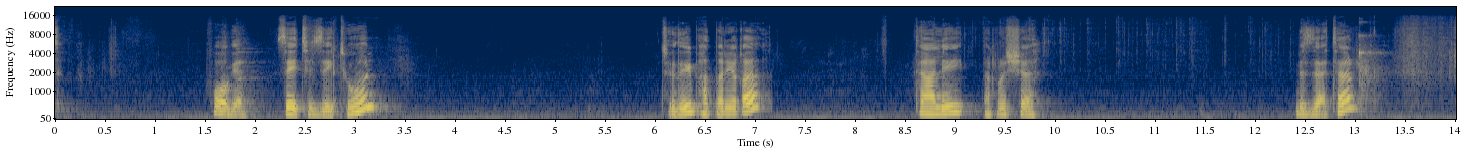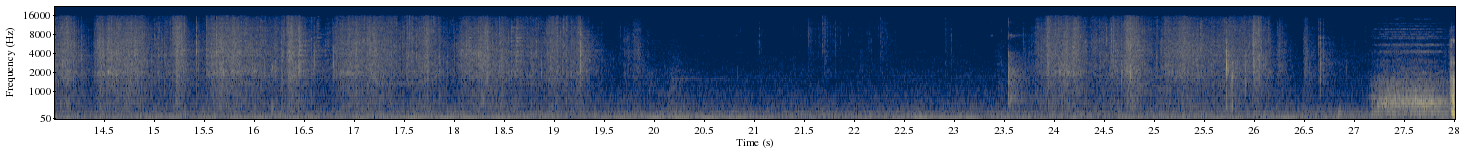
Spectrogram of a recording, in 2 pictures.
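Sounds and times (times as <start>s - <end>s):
crackling rustle of toasted bread: 9.7s - 12.4s, 13.3s - 20.2s, 20.8s - 23.1s, 23.8s - 26.9s.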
